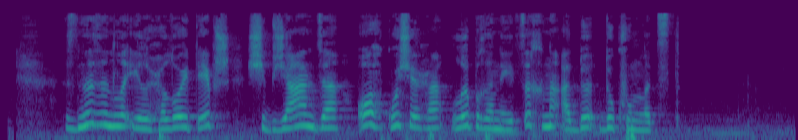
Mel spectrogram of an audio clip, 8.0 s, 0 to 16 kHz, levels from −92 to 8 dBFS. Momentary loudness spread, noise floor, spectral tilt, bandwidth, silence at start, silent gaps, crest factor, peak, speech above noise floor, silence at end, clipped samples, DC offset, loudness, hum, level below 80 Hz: 8 LU; -68 dBFS; -4 dB/octave; 11.5 kHz; 0.2 s; none; 16 dB; -28 dBFS; 25 dB; 0.6 s; under 0.1%; under 0.1%; -43 LUFS; none; -62 dBFS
